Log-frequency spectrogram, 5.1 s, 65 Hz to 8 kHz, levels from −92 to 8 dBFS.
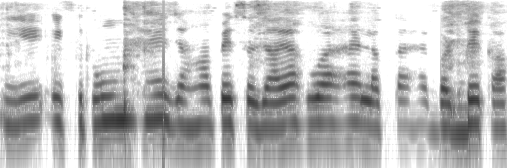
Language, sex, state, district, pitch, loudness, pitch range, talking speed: Hindi, female, Bihar, Gaya, 230 Hz, -26 LUFS, 220-240 Hz, 165 wpm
